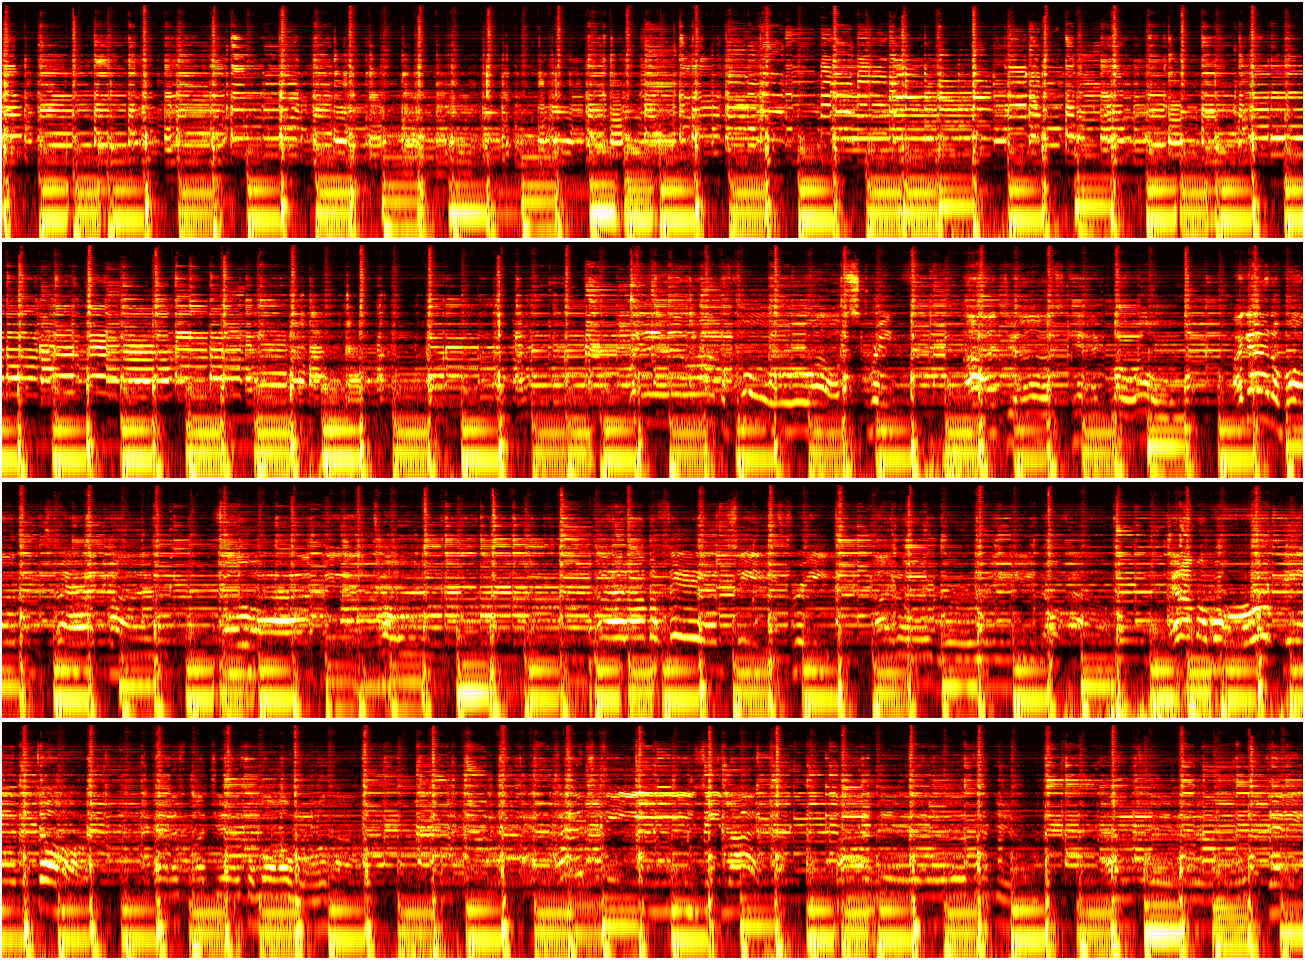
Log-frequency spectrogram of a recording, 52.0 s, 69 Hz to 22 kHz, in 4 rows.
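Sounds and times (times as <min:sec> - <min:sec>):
bass guitar line: 0:00.0 - 0:52.0
electric lead guitar bending notes: 0:00.0 - 0:52.0
steady kick drum beat: 0:00.0 - 0:52.0.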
